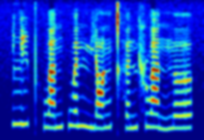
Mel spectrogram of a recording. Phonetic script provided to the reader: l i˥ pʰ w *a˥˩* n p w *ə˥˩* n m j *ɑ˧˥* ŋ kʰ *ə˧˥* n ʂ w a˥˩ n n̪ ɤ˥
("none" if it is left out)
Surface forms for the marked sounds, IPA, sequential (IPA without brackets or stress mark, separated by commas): a˧˥, ə˥, ɑ˧˥, ə˧˥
